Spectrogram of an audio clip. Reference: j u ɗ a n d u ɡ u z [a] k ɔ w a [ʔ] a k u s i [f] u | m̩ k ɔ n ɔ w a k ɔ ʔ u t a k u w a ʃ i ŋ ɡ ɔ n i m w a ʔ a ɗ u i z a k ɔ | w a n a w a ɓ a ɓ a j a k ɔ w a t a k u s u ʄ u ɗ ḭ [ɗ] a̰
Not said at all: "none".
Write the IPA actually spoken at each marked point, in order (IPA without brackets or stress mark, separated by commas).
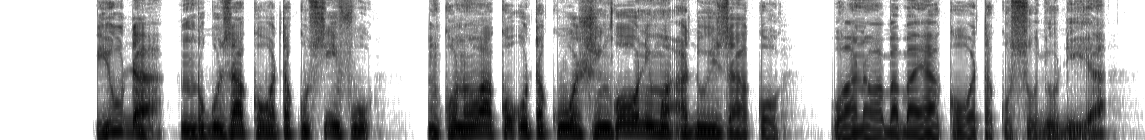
a, t, f, none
